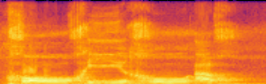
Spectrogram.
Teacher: dari tenggorokan yang paling atas dengan suara mendengkur dan bibir mencucuk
